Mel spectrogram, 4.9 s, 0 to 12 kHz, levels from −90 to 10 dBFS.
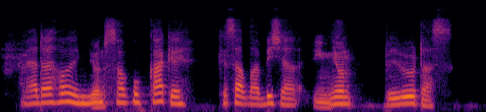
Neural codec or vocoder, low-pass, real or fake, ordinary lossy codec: codec, 16 kHz, 0.5 kbps, X-Codec, HuBERT features, trained on LibriSpeech; 7.2 kHz; fake; Opus, 32 kbps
